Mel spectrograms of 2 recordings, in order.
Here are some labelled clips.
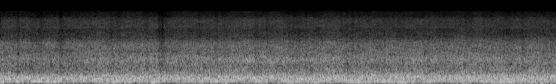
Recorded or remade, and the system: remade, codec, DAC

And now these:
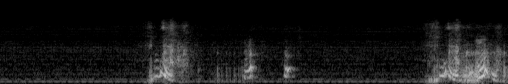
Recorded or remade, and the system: recorded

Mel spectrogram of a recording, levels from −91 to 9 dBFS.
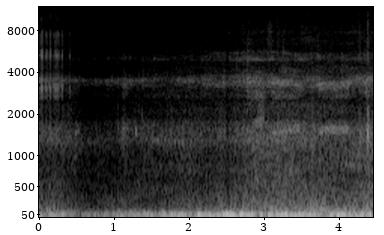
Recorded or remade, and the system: recorded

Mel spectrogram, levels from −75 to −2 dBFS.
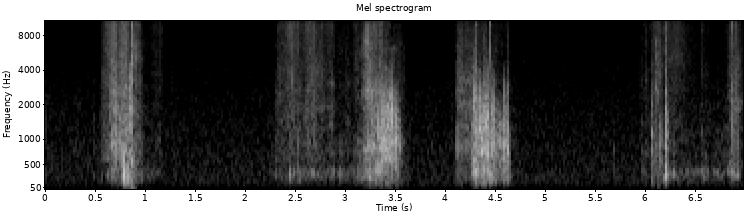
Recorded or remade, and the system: recorded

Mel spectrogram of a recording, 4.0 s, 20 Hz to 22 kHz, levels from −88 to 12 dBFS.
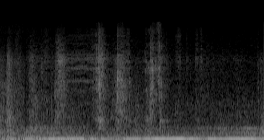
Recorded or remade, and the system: recorded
